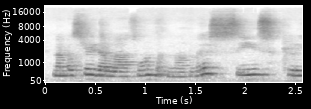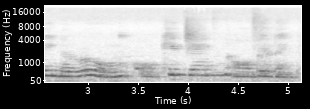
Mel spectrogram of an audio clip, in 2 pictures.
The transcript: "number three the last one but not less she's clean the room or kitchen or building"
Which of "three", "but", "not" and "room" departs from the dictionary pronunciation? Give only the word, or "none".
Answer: three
